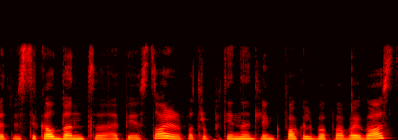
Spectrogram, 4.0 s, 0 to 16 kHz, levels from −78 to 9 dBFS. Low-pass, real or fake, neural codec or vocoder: 10.8 kHz; real; none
